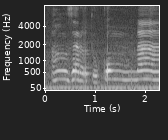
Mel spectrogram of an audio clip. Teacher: mim sukun terbaca dengan jelas. Hukum bacanya adalah izhar syafawi.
